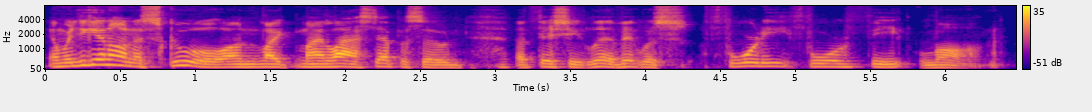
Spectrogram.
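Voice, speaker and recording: A man's voice: medium pitch, a little slow. A man in his forties, a guest angler who presents a fishing show, explaining things in casual interview chat. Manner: explanatory, conversational. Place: indoor office-like room. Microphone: clip-on wireless mic.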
